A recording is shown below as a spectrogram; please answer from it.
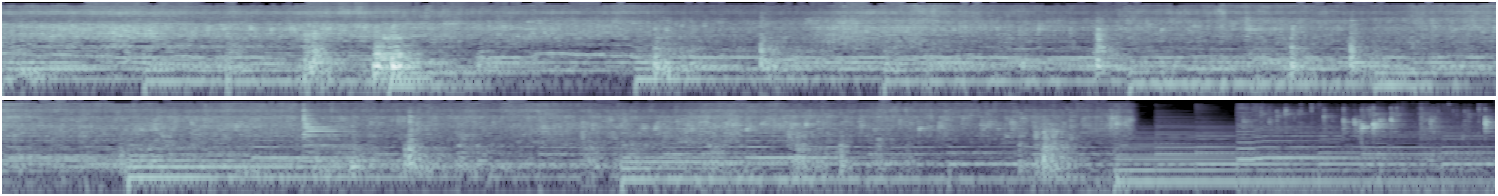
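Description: Vegetables for a bottle gourd stem curry frying in a pan, a steady close sizzle with occasional stirring scrapes and no voices, continuing throughout.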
